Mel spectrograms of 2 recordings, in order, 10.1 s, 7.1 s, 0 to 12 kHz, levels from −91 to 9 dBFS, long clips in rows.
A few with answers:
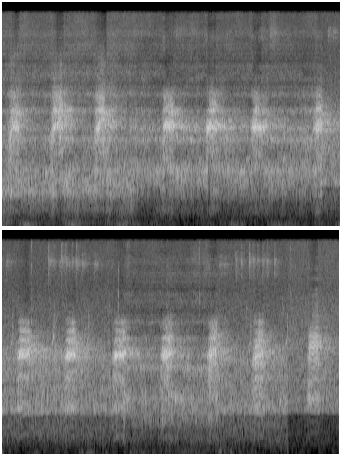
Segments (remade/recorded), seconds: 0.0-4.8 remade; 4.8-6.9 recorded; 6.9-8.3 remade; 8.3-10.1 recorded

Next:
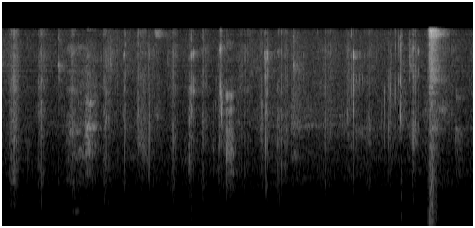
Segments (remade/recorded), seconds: 0.0-1.6 remade; 1.6-2.6 recorded; 2.6-3.8 remade; 3.8-6.0 recorded; 6.0-7.1 remade

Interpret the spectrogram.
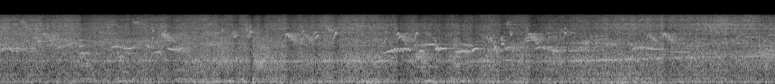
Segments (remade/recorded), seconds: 0.0-1.8 recorded; 1.8-2.7 remade; 2.7-7.8 recorded

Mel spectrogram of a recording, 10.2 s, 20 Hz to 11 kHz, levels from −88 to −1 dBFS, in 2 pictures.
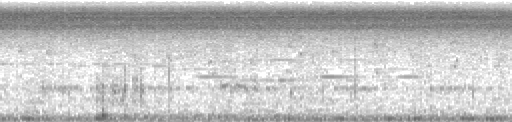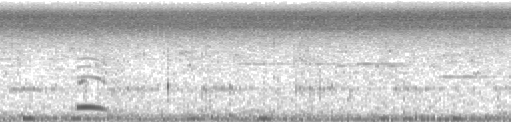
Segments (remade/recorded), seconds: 0.0-10.2 recorded

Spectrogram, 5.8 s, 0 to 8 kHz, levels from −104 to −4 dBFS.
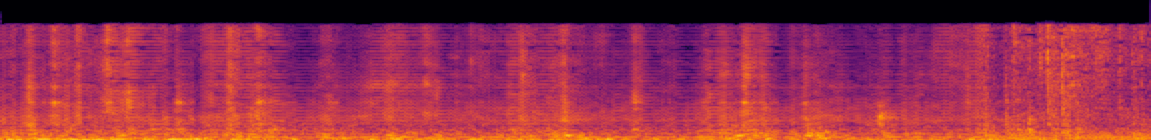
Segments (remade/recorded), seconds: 0.0-4.9 remade; 4.9-5.8 recorded

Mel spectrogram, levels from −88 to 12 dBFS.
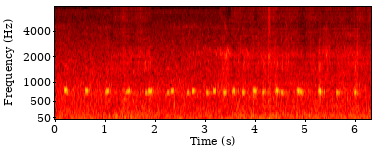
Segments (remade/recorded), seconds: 0.0-1.1 recorded; 1.1-1.9 remade; 1.9-3.3 recorded; 3.3-6.3 remade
